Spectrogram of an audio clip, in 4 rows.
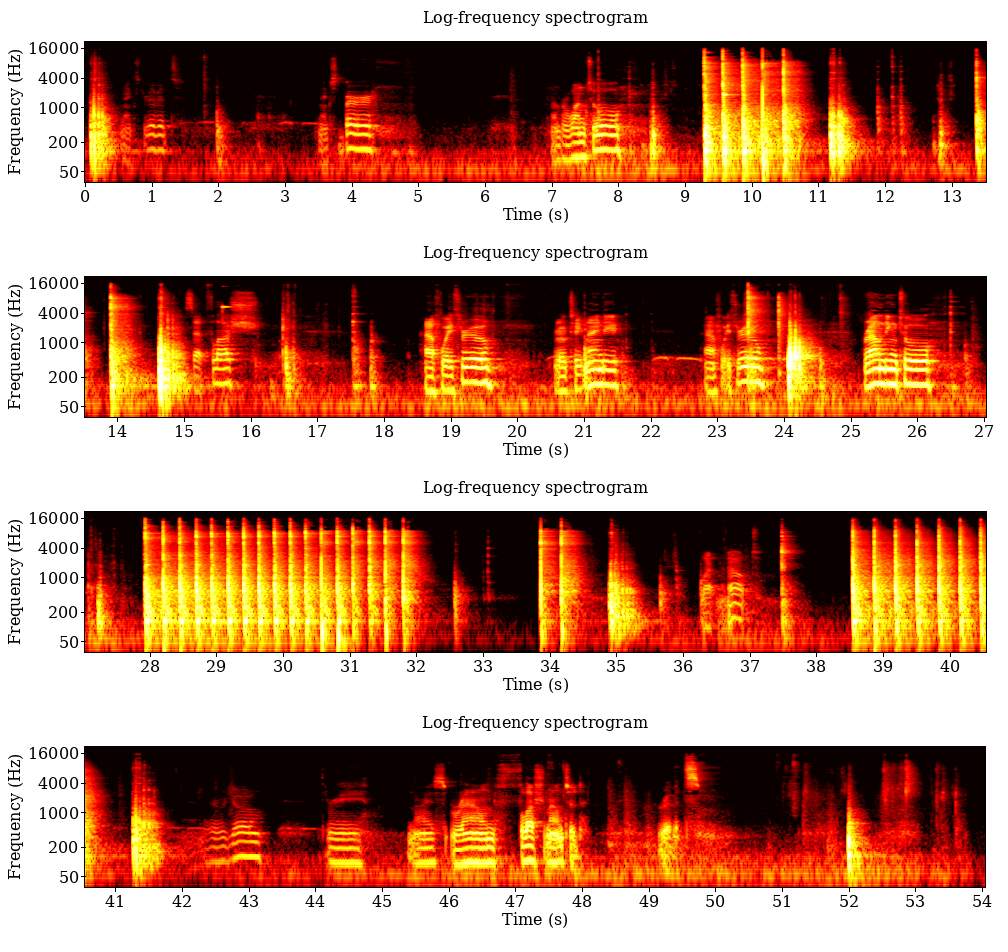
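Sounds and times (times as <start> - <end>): hammer striking metal tool: 9.3 - 10.8
hammer striking metal rivet tool: 9.3 - 12.4, 13.4 - 15.0, 27.9 - 32.1, 33.8 - 35.3, 37.4 - 37.8, 38.5 - 41.7.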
